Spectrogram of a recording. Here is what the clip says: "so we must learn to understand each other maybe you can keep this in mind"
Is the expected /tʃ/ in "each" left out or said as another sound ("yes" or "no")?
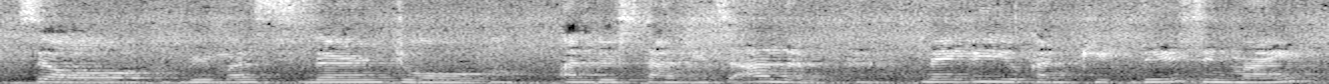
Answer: yes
